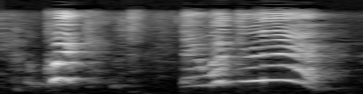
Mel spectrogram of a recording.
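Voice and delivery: very high, very loud, squeaky tiny mouse yell. In a role-playing game, a player yells out in character, in a mouse voice. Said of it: "I didn't make a Mouse voice, but I did".

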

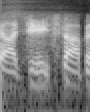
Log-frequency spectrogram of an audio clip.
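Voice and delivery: ordinary talk

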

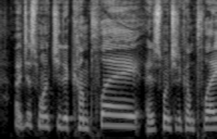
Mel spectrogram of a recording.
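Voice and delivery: mock very high, sobbing, tearful little kid voice. Retelling a son's plea to come and play: imitating a crying child. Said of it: "he starts breaking down and he cries".

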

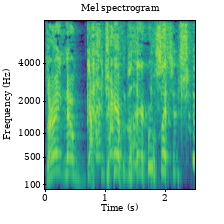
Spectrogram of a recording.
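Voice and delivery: shrieking, very high-pitched yell. Describing the sheriff's first scene, quoting him yelling at people: retelling a scream. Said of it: "He screams".

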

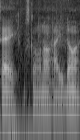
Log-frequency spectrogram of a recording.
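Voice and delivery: very low, soft, hushed seductive murmur. Retelling answering a phone call: put-on sexy voice. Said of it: "I put on my sexy voice".

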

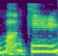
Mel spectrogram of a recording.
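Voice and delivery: mocking baby-talk voice, very high pitched.

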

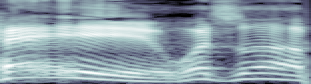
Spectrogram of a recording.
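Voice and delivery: radio announcer voice, pitched way up. Imagining randomly greeting people in Cleveland: radio announcer voice. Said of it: "our radio announcer voice".

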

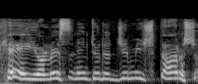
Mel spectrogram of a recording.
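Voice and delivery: failed, heavy put-on Scottish accent. Asked to say it in a heavy scottish accent, a failed heavy scottish accent. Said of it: "I still sound Chinese".

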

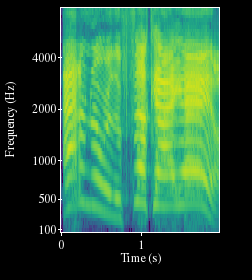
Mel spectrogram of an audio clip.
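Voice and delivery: very high, loud, rough, rasping stage-star voice. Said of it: "all I was doing was [name]'s voice".

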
